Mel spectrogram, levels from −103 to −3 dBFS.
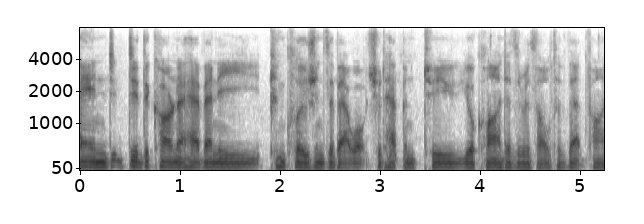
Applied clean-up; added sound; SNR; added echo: none; none; none; none.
